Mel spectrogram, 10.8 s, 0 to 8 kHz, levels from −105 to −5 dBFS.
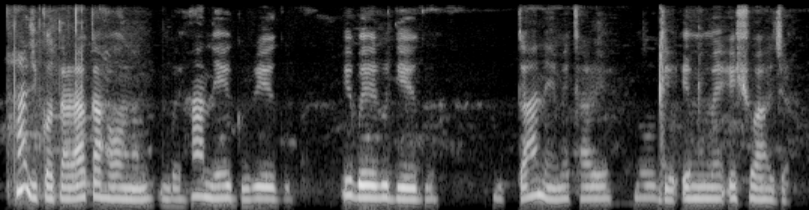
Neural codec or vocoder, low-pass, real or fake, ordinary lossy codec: none; 7.2 kHz; real; none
